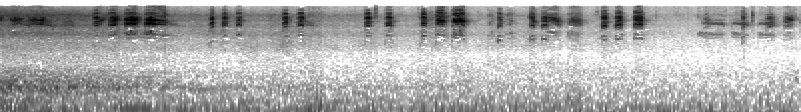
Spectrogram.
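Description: Birds at a ground feeding spot: runs of short, high-pitched chips and ticks in quick clusters, over a steady low rumble.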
